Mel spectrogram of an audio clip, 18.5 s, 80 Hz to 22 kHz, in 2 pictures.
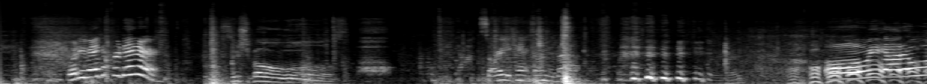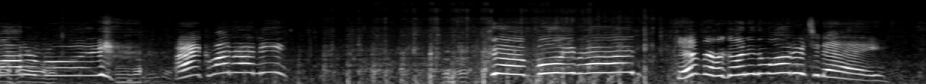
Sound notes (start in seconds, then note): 6.0 laughs; 12.5 water splashing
